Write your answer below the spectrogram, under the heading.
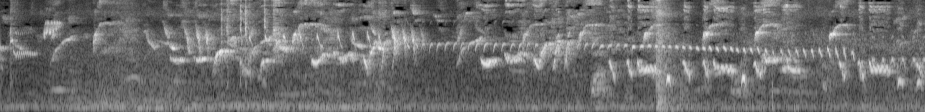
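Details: White-rumped shama in a bird singing contest, pouring out loud varied whistles and chatters, including a long rapid trill held steady through the middle, with background noise throughout.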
